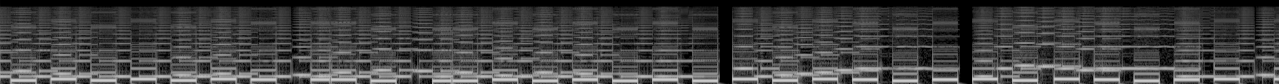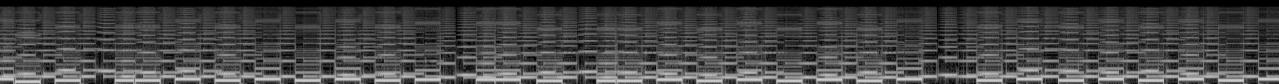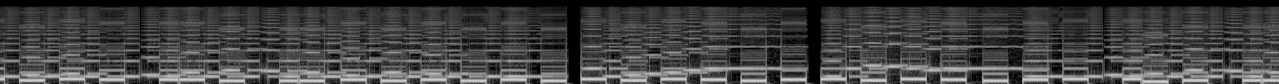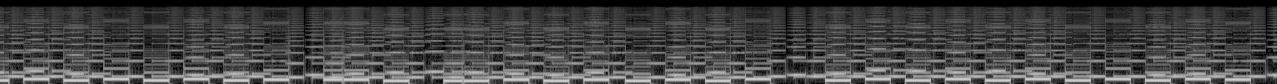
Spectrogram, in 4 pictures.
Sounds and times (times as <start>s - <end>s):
Music: 0.0s - 51.1s.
